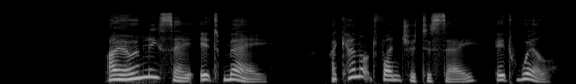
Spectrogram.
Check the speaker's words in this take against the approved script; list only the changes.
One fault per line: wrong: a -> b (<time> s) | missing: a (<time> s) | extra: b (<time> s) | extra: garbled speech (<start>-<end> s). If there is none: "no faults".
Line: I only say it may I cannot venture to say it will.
no faults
